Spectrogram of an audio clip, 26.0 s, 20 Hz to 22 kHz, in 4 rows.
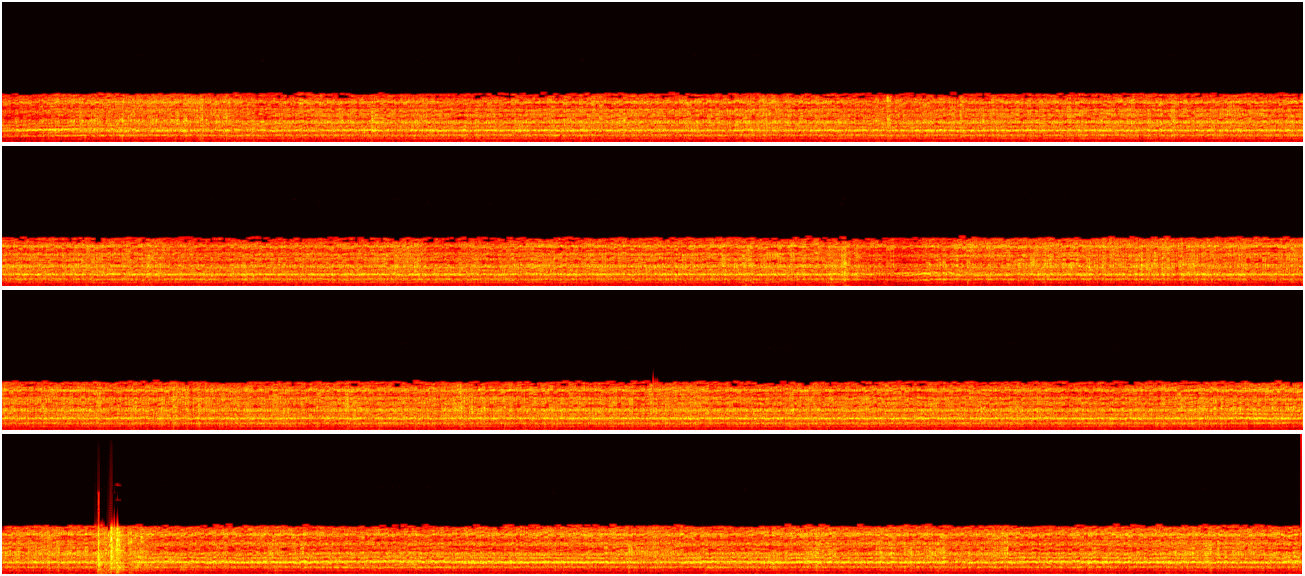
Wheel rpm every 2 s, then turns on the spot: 150, 160, 160, 160, 160, 150, 160, 160, 160, 160, 160, 160, 160.
none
